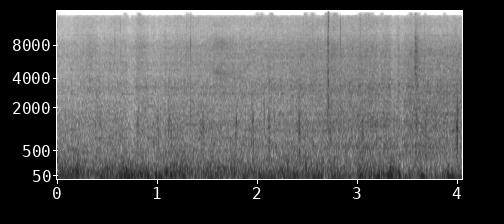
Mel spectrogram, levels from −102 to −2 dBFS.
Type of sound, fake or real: real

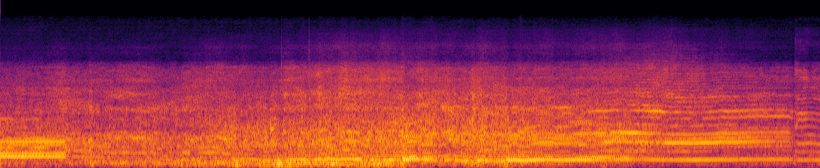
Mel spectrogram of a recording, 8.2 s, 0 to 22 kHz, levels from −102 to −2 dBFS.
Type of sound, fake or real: fake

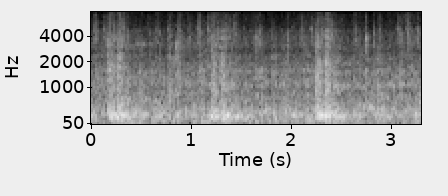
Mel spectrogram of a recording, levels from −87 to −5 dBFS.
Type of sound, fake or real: fake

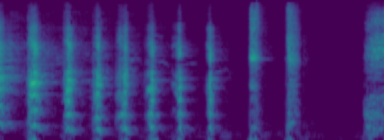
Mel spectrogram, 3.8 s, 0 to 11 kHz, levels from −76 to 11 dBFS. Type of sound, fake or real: fake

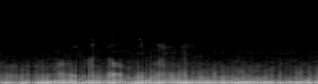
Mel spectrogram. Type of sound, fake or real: fake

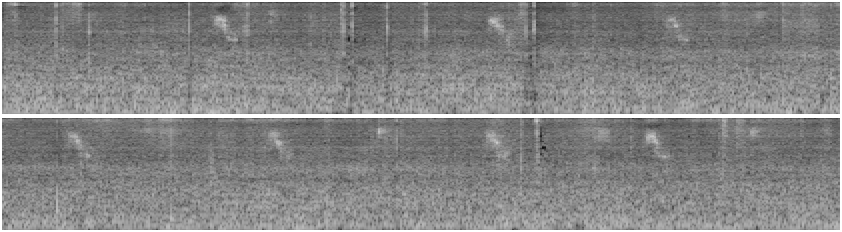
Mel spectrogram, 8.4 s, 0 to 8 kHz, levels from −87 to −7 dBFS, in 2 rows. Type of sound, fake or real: fake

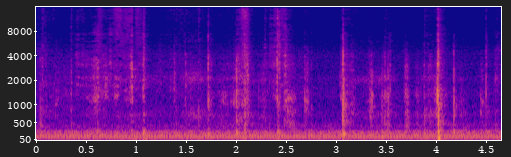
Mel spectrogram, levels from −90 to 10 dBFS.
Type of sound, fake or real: fake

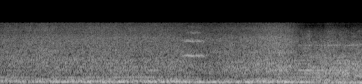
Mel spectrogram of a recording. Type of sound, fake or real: real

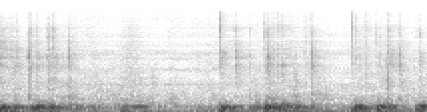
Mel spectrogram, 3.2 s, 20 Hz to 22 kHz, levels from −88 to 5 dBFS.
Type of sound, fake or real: fake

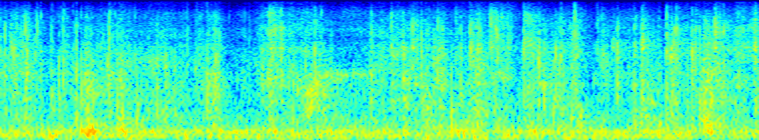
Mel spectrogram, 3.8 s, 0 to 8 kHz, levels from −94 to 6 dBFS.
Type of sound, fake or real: real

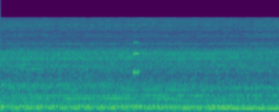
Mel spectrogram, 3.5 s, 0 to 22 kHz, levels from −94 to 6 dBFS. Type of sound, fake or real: real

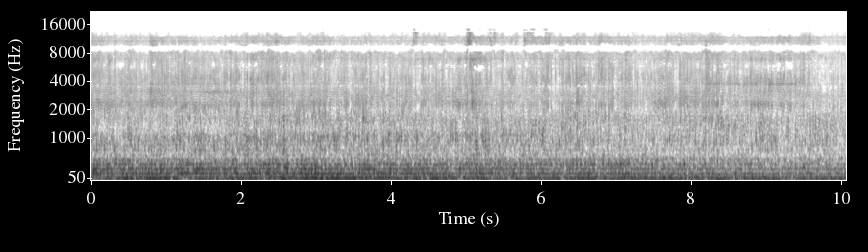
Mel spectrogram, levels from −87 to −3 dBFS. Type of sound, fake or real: fake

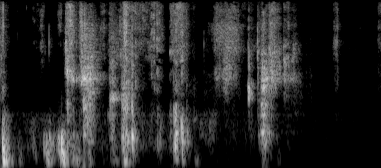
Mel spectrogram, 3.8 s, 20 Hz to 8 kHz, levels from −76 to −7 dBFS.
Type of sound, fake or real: real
